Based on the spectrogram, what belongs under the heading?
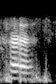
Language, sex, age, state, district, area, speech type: Santali, female, 30-45, West Bengal, Purulia, rural, conversation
